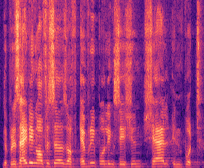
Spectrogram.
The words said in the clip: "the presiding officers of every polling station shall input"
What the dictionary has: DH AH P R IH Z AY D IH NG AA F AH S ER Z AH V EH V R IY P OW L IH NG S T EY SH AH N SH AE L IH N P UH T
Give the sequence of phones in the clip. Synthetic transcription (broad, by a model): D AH P R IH S AY D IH NG AA F AH S ER Z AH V EH V R IY P OW L IH NG S T EY SH AH N SH AE L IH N P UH T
